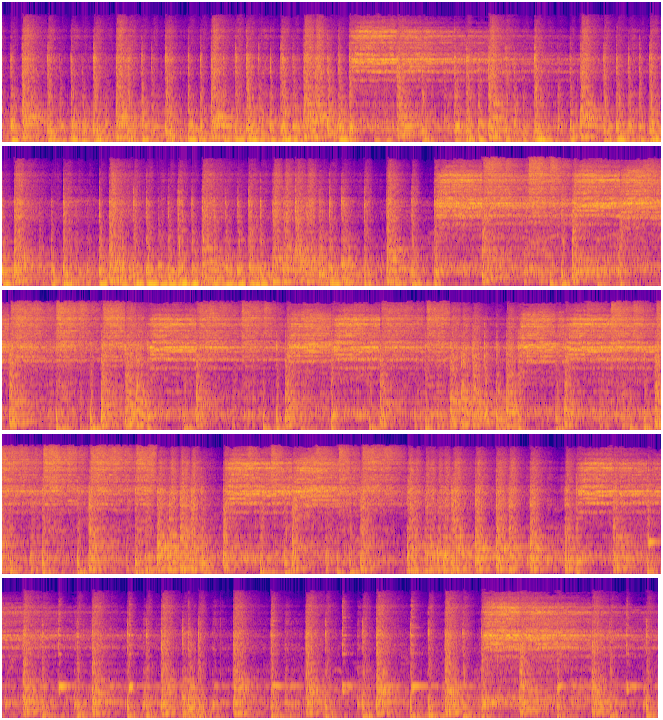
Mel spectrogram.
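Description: Rock drum kit solo played live through a PA: fast, dense strokes on bass drum, snare and toms, with cymbals washing in and out in stretches of a few seconds from about a third of the way in.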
